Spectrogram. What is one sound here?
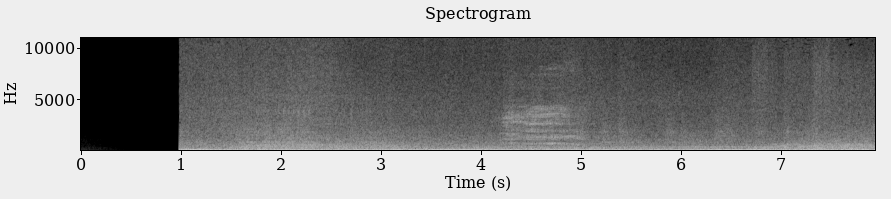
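Heavy rain pours down outdoors.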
